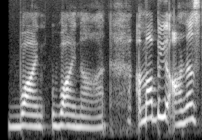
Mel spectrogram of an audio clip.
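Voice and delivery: usual speaking voice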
